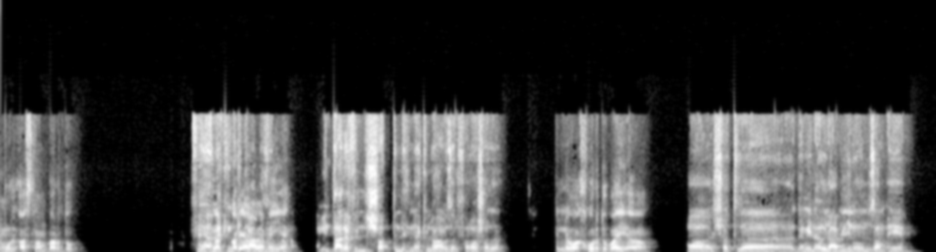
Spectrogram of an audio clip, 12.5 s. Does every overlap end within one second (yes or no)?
no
